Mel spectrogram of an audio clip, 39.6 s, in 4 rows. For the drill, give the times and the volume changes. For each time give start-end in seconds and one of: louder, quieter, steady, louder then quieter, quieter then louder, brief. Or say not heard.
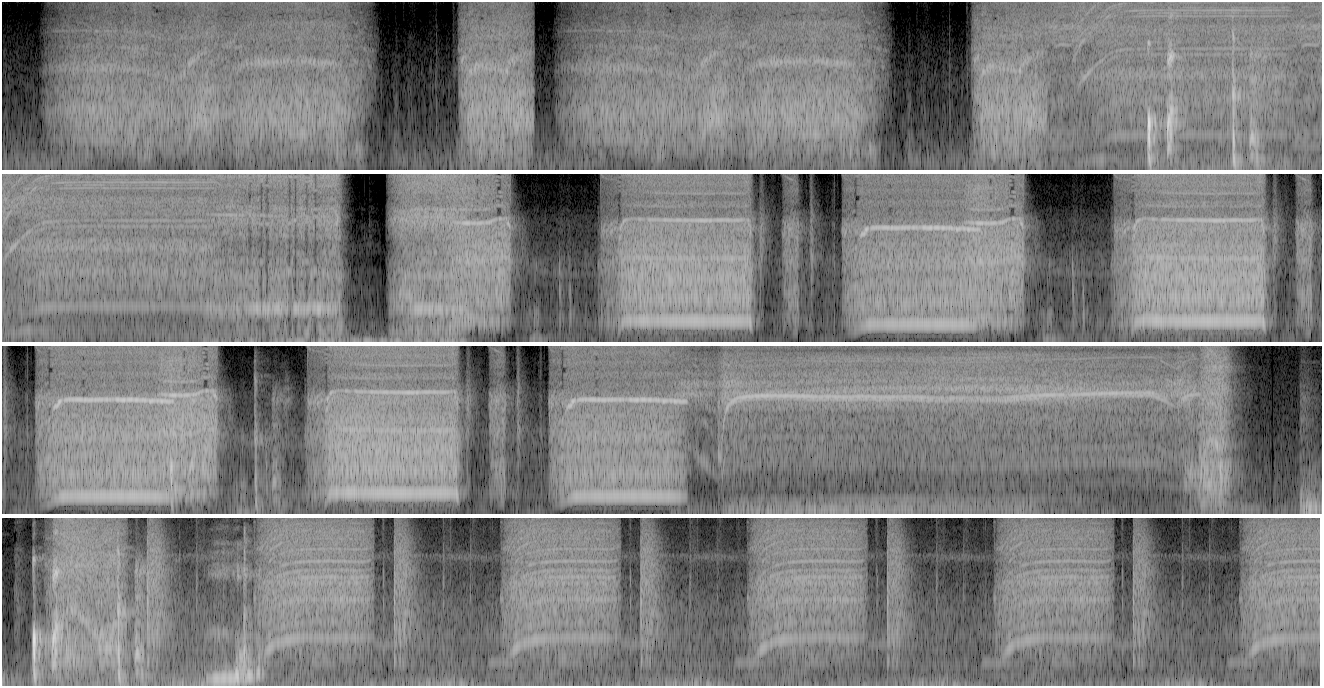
0.0-39.5 louder then quieter.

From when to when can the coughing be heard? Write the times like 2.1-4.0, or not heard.
8.6-9.5, 21.1-21.9, 29.9-31.7.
